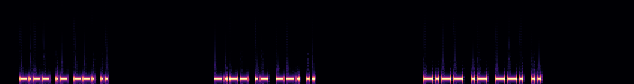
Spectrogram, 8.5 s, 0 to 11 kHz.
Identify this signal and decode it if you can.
Morse code, heard as a keyed tone, about 37 wpm, 700 Hz. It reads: YAGI YAGI YAGI
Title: Speed-Racing Top 180 QSO Elements 30wpm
